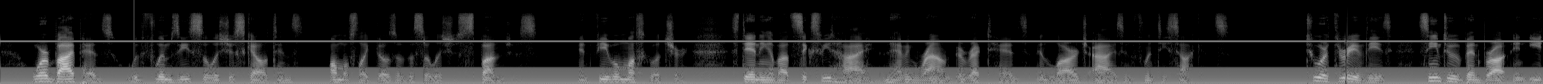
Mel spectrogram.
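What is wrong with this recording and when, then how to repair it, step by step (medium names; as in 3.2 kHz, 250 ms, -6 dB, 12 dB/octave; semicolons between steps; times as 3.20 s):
buzz 50 Hz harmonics 15 -31 dBFS
whine 2.9 kHz -32 dBFS
1.34 s: pop -11 dBFS
4.24–4.25 s: dropout 6.2 ms
13.45–13.47 s: dropout 21 ms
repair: de-click; band-stop 2.9 kHz, Q 30; de-hum 50 Hz, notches 15; interpolate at 4.24 s, 6.2 ms; interpolate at 13.45 s, 21 ms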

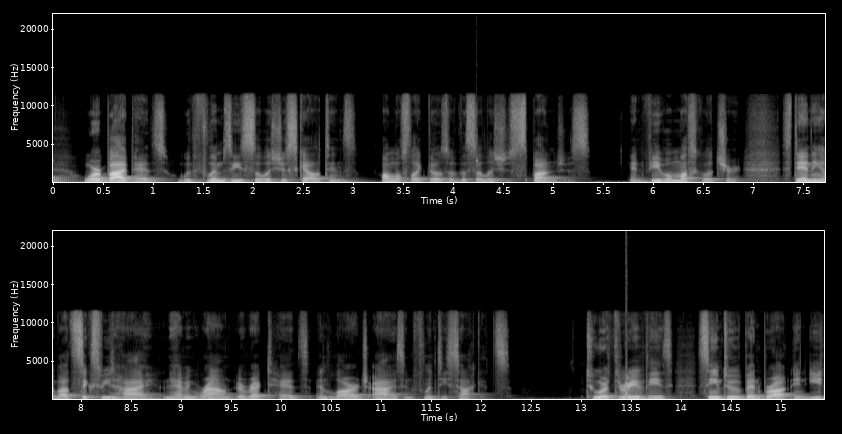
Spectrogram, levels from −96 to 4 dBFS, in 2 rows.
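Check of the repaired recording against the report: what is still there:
nothing left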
